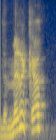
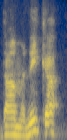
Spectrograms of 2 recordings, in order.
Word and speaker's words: Dominica: Pittsburgh Jason is for the first time is in Dominica, or depending on how you pronounce it, Dominica.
